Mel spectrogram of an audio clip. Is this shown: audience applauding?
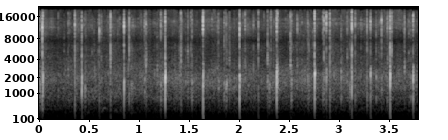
yes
